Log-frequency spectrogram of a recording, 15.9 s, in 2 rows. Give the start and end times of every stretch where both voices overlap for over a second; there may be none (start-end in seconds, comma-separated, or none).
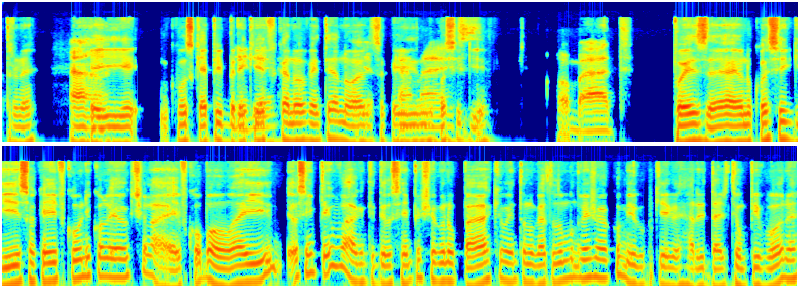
3.5-4.8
